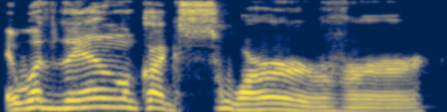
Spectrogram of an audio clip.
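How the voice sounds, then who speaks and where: A man chats on a podcast in a playful, teasing way with casual swearing. His voice sits a little high and moves around a lot. The recording is close and dry. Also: sing-song, unhurried, a bit bright, no room sound. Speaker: podcast co-host. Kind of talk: casual chat.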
